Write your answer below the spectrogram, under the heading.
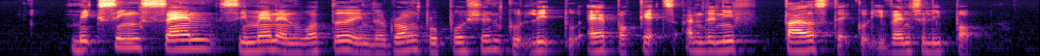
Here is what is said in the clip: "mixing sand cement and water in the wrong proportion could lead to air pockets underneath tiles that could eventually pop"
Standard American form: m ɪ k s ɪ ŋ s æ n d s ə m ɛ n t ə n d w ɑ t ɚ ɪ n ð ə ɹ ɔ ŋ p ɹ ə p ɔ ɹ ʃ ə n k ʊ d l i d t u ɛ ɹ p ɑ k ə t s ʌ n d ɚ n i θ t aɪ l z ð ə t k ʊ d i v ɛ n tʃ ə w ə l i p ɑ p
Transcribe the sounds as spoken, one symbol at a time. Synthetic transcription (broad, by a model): m ɪ k s ɪ ŋ s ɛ n s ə m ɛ n ə n w ɑ t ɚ ɪ n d ə ɹ ɔ ŋ p ɹ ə p ɔ ʃ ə n k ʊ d l i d t u ɛ p ɑ k ə t s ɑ n d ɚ n i f t aɪ l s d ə t k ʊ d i v ɛ n tʃ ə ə l i p ɑ p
